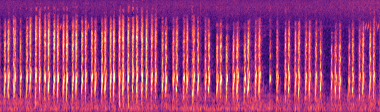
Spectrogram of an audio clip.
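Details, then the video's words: Fast, insistent croaking from one white-breasted waterhen as a lure call: tightly packed harsh notes, over two per second, with occasional brief breaks in the rhythm. "SUARA PIKAT BURUNG RUAK RUAK TUNGGAL"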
